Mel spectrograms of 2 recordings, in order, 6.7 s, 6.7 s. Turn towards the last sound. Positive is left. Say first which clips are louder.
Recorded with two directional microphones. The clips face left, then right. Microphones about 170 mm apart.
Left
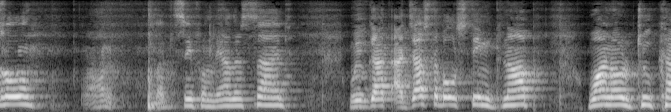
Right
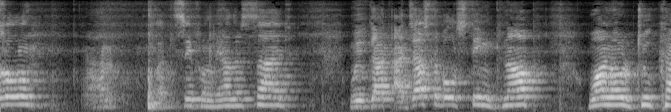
# left 5 dB
turn(degrees=65)  # may be behind; listen again after turning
